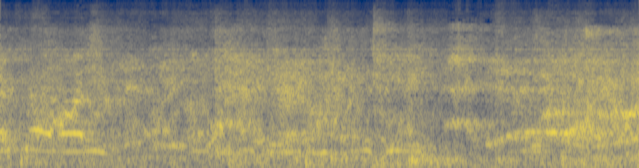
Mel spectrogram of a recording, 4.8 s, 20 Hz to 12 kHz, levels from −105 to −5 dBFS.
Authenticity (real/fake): fake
